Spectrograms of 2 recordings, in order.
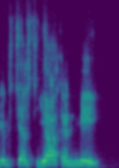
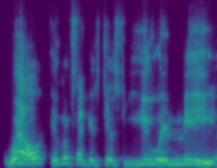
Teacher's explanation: we're going to emphasize the W because we're closing oo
